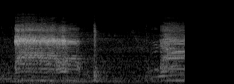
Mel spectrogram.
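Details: Goose guarding its territory at Azannes: one drawn-out harsh honk followed by a brief second honk before the sound cuts off.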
